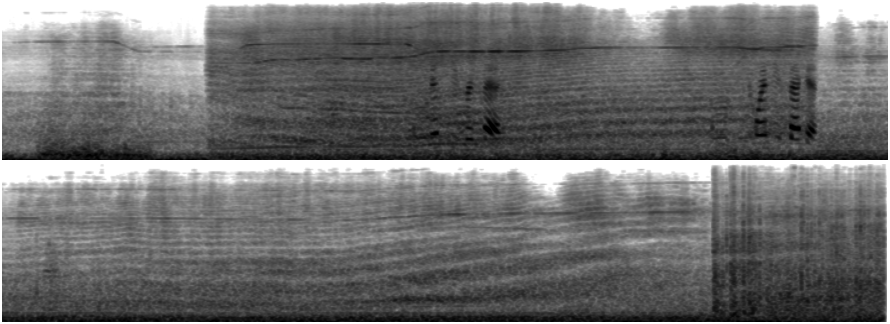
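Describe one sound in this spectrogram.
A small jet engine whines loudly as a model plane flies past, its pitch rising and falling.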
